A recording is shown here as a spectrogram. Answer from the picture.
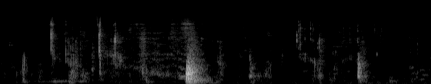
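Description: People chewing mouthfuls of chicken gizzard curry and rice eaten by hand: a string of short mouth clicks, with a louder mouth sound about two seconds in.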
